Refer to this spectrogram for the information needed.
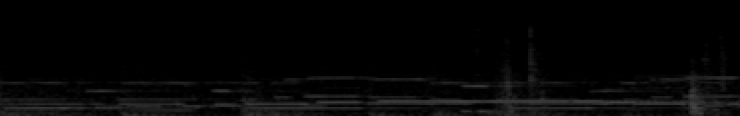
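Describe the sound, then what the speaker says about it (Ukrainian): Steady rain patters across the whole stretch, with scattered sharper drops and faint tonal background sounds, no talking. "не люблю дощ"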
